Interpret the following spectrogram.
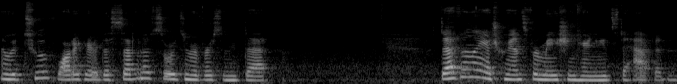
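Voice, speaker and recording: Speaking at a fairly quick pace but with long, frequent pauses, a woman keeps a fairly high pitch and ordinary pitch variation. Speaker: tarot reader. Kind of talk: tarot card reading monologue. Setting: indoors at home, candles and air conditioner. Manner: halting, repeats words.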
